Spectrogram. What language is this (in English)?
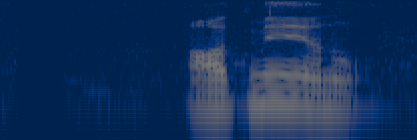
Sinhala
